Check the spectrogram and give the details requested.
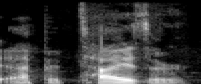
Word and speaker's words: appetizer: You don't want to say appetizer, you want to say appetizer.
